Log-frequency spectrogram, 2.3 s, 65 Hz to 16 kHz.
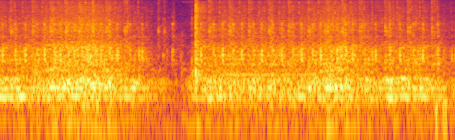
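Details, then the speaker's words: Bernina 930 Record Electronic sewing machine, threaded and stitching zigzag at steady speed: an even, fast clacky mechanical clatter with no grinding or knocking; it sounds good, with top tension slightly loose. "yep that's sounding pretty good there the tension is a bit loose on the top I'll just tighten that up a little bit they are a little bit noisy but clacky clunky these machines when the needle positioning of the stop needle stopper is coming in but very nice to use"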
